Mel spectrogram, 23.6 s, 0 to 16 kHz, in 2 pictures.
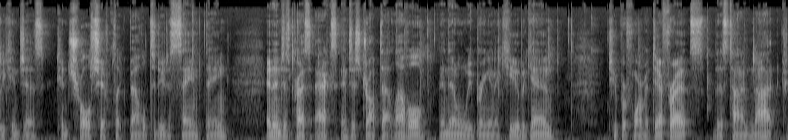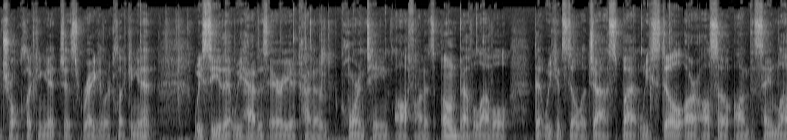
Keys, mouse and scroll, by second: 0.0 q, 2.6 shift+click, 4.4 x, 4.9 shift+middle click, 5.2 scroll up 2, 6.0 shift+right click, 6.3 shift+a, 7.1 click, 7.4 s, 7.9 click, 8.2 s, 8.8 click, 9.1 middle click, 9.6 s, 10.4 click, 11.3 q, 12.7 click, 13.5-14.2 scroll down 3, 13.7 middle click, 14.2 g, 14.5 z, 14.9 click, 15.2 s, 15.7 click, 16.0 middle click, 16.4 g, 16.6 x, 17.1 click, 17.6 click, 17.9 q, 18.8 click, 21.6 shift+middle click, 22.0-22.6 scroll up 2, 23.4-23.6 scroll up 2.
